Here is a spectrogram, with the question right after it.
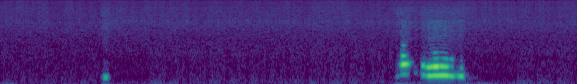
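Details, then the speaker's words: Sleeping infant with laryngomalacia, quiet stridor despite marked costal retractions and discomfort on an oxygen catheter: brief high-pitched musical crowing noise on inspiration; inspiratory stridor. "Vocês vem que o estridor tá bem baixinho, tá? Vocês estão ouvindo baixo porque ele tá bem baixinho, né?"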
